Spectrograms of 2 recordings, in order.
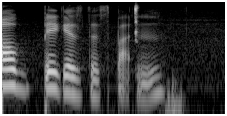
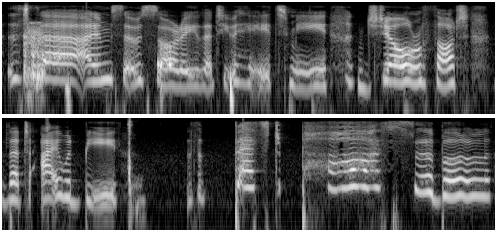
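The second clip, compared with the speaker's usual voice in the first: high, slow, simpering apology; servant voice; 6 semitones higher, slower than usual. Acted. Servant Anton apologizes to his master, high and slow. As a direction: plead sweetly, drawn out.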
